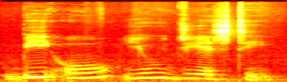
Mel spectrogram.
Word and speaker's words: bought: oil then he now this word b o u g h t JH there's no sound so it's bought some foil then he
